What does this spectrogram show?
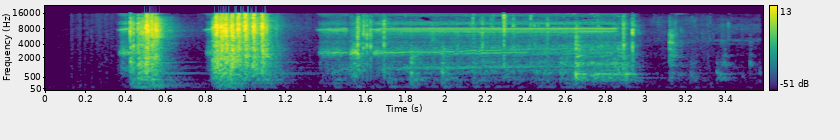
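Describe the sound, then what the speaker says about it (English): Bolts being loosened on a Ferrari mowing tractor, giving two short bursts of metallic ratcheting followed by a steadier mechanical whir with faint clicks, close and fairly loud, with no talking. "I'm going to go ahead and loosen these 4 bolts and see what happens"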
